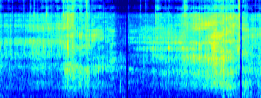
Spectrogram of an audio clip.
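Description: Small plastic toy pickup truck's wheels rolling and scraping over rough concrete as it is pushed by hand: a gritty rolling noise that swells about a second in and again near the end.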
